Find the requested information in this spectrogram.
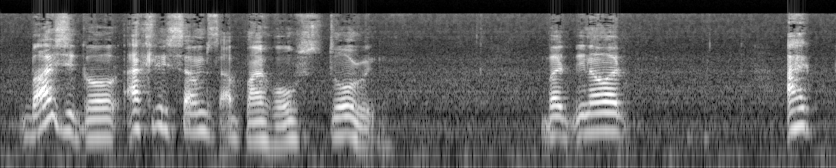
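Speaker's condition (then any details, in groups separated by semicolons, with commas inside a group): Cerebral palsy; breathing weakness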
